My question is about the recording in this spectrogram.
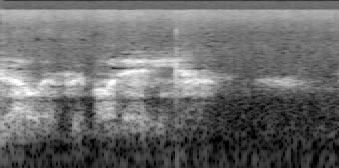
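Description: A man's voice played back through a laptop speaker and re-recorded, faint and thin, with indistinct words for about a second and a half, then trailing off into softer murmurs.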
